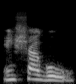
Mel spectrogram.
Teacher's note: As duas formas são possíveis, com uma ressalva de que se eu coloco o acento, eu vou pronunciar a sílaba tônica no chá. Se eu não coloco o acento, eu vou pronunciar a sílaba tônica no gu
